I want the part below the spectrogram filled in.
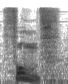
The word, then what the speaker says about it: fünf: para que os vayáis preparando 5 se dice FUNF.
